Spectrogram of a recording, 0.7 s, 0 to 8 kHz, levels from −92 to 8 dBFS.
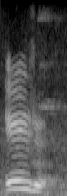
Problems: none marked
